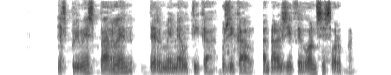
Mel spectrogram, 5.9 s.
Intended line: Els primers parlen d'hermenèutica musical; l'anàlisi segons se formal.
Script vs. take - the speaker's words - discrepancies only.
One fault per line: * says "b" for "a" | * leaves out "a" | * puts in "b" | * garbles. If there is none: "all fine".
all fine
